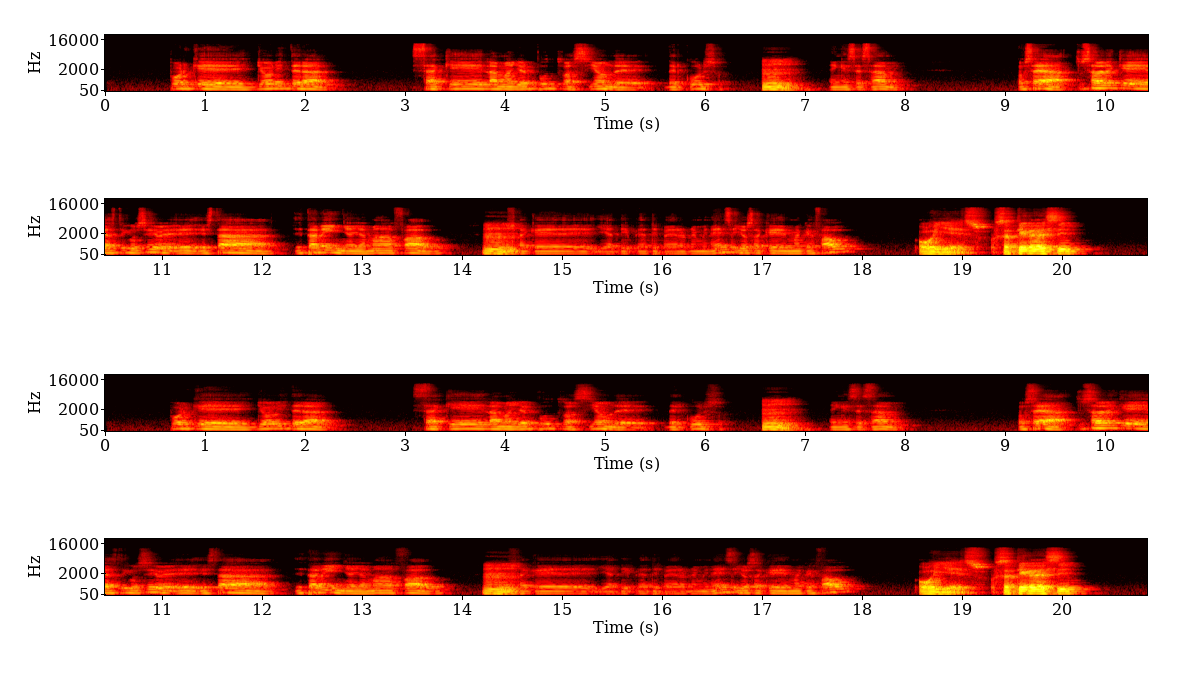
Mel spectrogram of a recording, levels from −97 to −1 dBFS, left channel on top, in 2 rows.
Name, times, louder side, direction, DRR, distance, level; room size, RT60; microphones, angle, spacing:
voice 1, 0.7-2.3 3.1-6.1 7.2-7.9 9.1-12.1 12.4-13.8 14.4-17.9, left 1 dB, 70° left, 5 dB, 2.9 m, -41 dB
voice 2, 6.6-6.9 14.2-14.5 18.6-20.1, equal, 5° left, 0 dB, 1.1 m, -30 dB
11.0 x 6.3 x 4.3 m, 0.39 s
head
